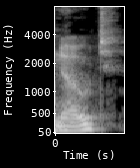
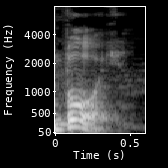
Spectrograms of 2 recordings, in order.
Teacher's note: the starting tongue position for o as in note and oi as in boy, a tongue position that was further down from our u vowel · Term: diphthongs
